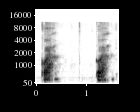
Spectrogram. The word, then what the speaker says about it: 거야: So a strong G here.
